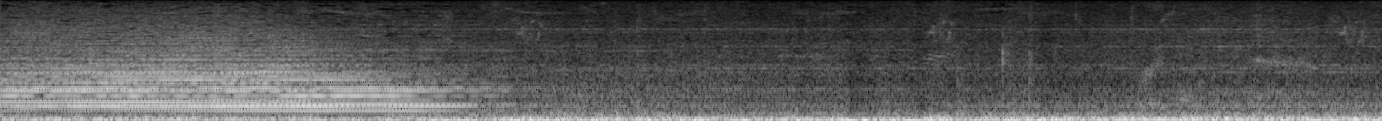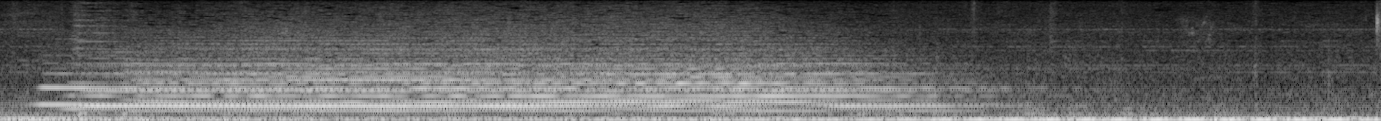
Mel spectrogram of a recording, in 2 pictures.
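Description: A train rumbles past steadily while its horn blasts twice, a long chord near the start and another in the second half.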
